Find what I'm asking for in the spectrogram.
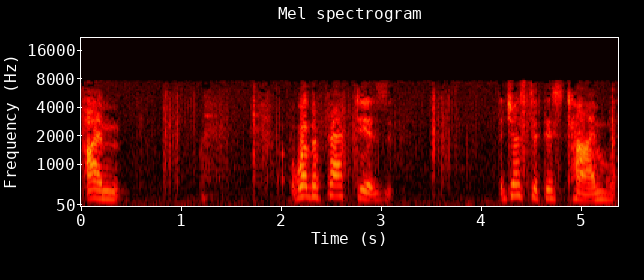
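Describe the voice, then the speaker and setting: Bitter, imperious young wife. Lively pitch, lo-fi 1950s radio drama sound. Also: female voice, very slow. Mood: tense, strained. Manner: icy, bitter, commanding. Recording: dull lo-fi 1950 radio broadcast with faint hiss.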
